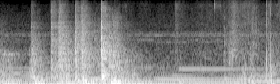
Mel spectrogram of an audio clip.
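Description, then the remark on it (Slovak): A door is pushed shut with a few dull thumps, the heaviest just after one second, while steady tonal music from the village public-address radio hums quietly in the background. “Počkajte, ja zavriem pre istotu dvere, nech to nemáme až také veľmi, veľmi hudobné.”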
